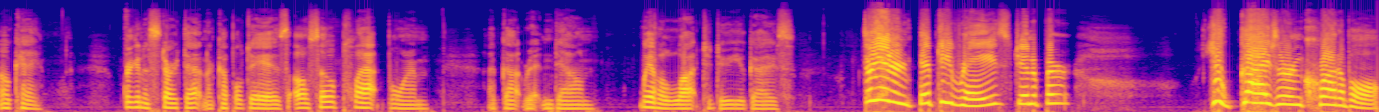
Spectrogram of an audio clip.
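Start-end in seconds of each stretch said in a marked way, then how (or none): 8.7-13.8 very high, thrilled, excited shouting. Telling the group how much was raised, excited yelling. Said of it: "Sorry for yelling".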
